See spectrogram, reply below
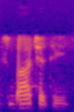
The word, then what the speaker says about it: Marčetić: Yeah, the last name is Marčetić. – Marčetić, okay. – Yeah, so it's a Serbian name, so originally those C's would have little symbols that denote that you pronounce it with a ch sound.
